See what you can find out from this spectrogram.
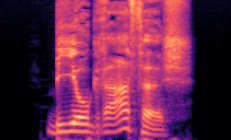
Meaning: alternative form of biografisch
- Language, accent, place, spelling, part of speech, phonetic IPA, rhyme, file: German, Germany, Berlin, biographisch, adjective, [bioˈɡʁaːfɪʃ], -aːfɪʃ, De-biographisch.ogg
